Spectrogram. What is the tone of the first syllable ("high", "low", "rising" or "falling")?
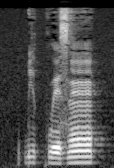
low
